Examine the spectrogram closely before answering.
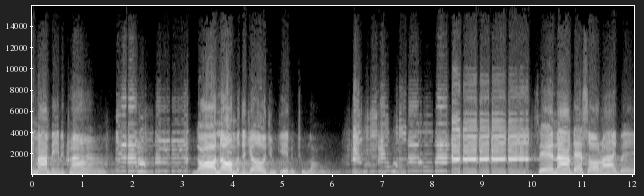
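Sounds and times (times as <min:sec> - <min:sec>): person singing: 0:00.0 - 0:02.4, 0:03.1 - 0:07.2, 0:10.1 - 0:12.0
blues harmonica playing: 0:00.0 - 0:04.7, 0:06.2 - 0:12.0.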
